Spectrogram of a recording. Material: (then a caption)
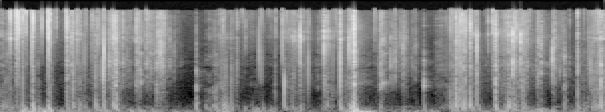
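Soap. A metal blade shaves a solid oval magenta soap bar into thick curls. Rapid, dry scraping and crackling strokes follow one another closely, each a short, bright crunch over a low, dull body, with a few louder cuts standing out.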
